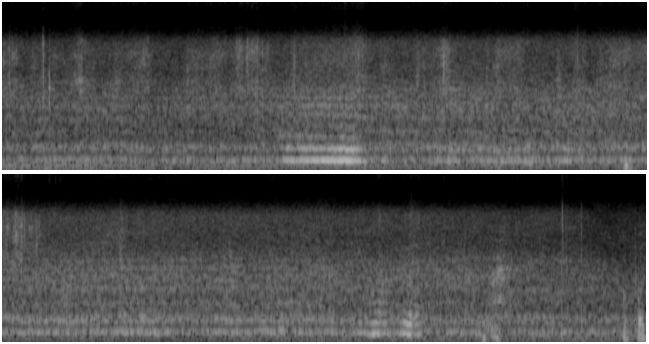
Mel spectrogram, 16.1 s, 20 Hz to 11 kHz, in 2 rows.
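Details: Honey bees around hives on 22 March 2019, coming back with pollen and settling on a hand; a continuous low droning buzz with a louder, clearer passing hum near the middle and scattered light clicks.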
